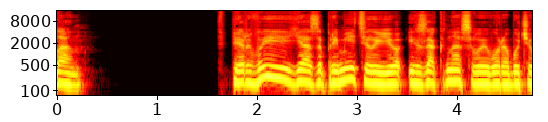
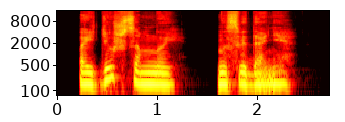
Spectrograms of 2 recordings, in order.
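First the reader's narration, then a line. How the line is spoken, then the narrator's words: Low thrilling whisper. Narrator (Russian): будоражаще низким тоном шепчет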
